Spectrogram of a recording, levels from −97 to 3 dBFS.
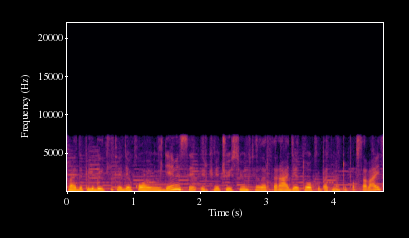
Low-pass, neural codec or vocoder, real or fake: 7.2 kHz; none; real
